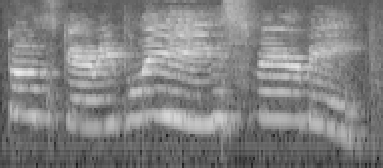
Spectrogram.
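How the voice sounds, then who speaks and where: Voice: medium pitch, animated, measured pace, bright, forceful tone. A storyteller voicing a large, nervous male elephant in a rhyming picture book, reading in a sing-song way. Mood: panicked. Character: big nervous male elephant, apologetic and easily scared. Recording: roomy, distant, noisy home recording.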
